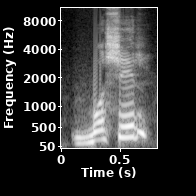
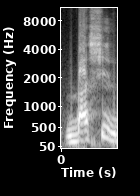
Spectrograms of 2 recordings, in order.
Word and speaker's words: বশির: তাহলে পুরো এবারটুকু অর্থ দাঁড়ালো এই যে বশির আমার শিক্ষক এবং আমি তার ছাত্র। আমরা অনেকেই বাংলার ক্ষেত্রেও বাশির বলি। আসলে বাংলার ক্ষেত্রে বাশির হবে না। বাংলার ক্ষেত্রে হবে বশির। আরবিতে উচ্চারণ হবে বাশির।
